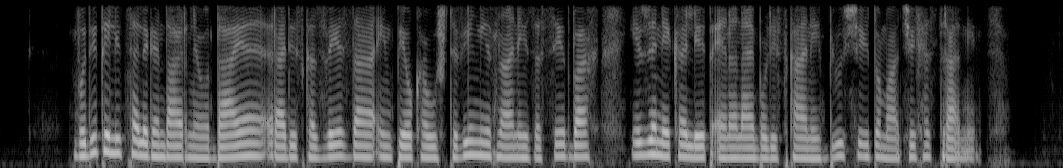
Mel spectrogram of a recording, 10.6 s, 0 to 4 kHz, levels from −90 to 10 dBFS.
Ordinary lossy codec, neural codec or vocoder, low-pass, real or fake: none; codec, 16 kHz, 4 kbps, X-Codec, HuBERT features, trained on balanced general audio; 3.6 kHz; fake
